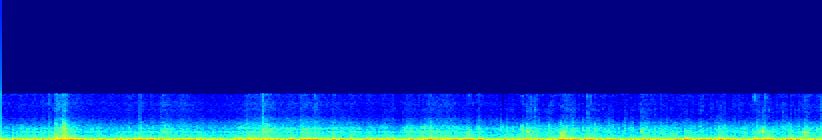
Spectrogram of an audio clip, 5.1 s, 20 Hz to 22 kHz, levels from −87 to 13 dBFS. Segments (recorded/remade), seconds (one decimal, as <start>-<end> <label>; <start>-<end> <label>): 0.0-3.1 remade; 3.1-5.1 recorded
